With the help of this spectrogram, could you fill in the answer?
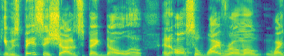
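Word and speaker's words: Spagnuolo: He calls him Spagnola even though Tony Romo has probably done more Chiefs games than anybody else in the last six years and he's gotten this guy's name wrong every single time.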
